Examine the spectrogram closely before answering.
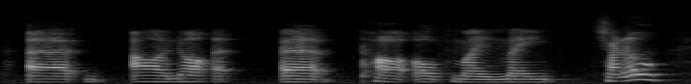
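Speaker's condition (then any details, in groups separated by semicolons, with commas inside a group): Cerebral palsy with stammer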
